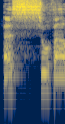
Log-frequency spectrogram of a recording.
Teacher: السين من أحرف الصفير ويجري فيها الصوت ويجري فيها النفس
